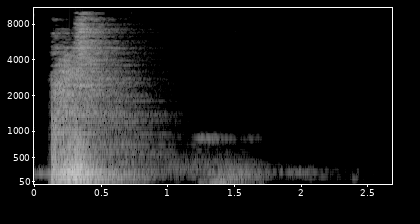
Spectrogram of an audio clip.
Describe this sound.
tin plate trembling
